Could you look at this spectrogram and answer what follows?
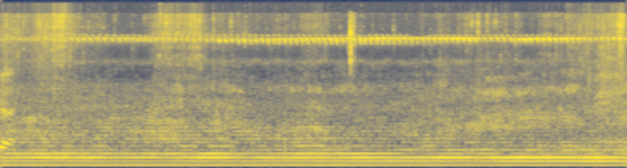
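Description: A propeller airplane flies overhead near an airport, a steady droning buzz with strong low tones that stays constant throughout, close and dominant.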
